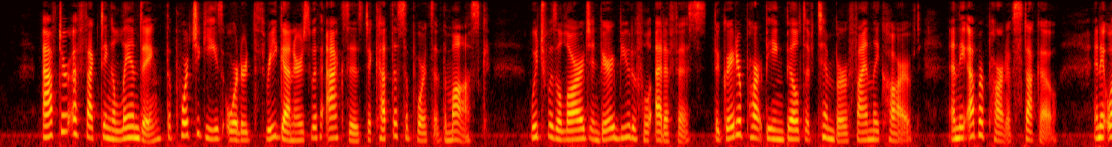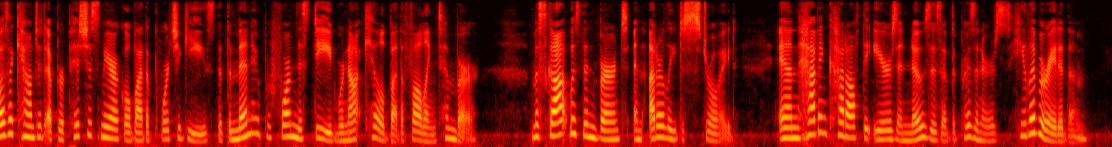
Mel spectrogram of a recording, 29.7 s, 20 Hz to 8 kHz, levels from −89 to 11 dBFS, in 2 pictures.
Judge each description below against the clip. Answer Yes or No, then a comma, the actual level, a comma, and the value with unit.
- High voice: Yes, high, 195 Hz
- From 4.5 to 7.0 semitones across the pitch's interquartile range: Yes, average, 4.8 semitones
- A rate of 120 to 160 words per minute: No, average, 175 wpm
